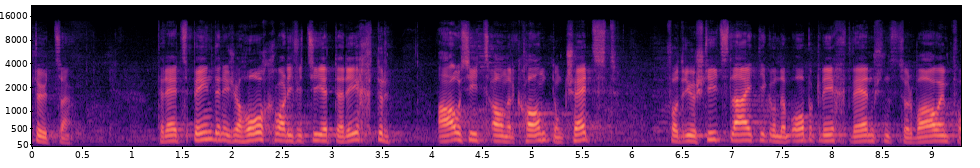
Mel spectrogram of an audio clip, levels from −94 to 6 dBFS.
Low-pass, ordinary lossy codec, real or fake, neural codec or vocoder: 14.4 kHz; none; fake; vocoder, 44.1 kHz, 128 mel bands every 256 samples, BigVGAN v2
